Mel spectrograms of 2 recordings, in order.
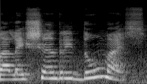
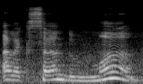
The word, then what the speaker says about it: Alexandre Dumas: Eu vou começar com nada mais, nada menos que o Conde de Monte Cristo, do Alexandre Dumas, ou Alexandre Dumas. Escolha a melhor pronúncia que você quiser, meus senhores.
